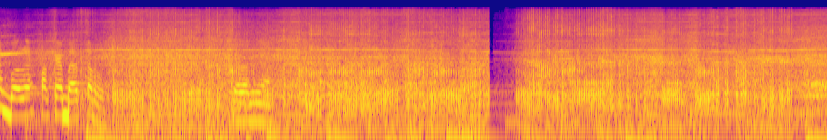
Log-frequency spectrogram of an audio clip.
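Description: An electric hand mixer whirs steadily in a metal bowl.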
